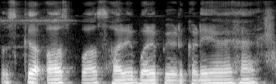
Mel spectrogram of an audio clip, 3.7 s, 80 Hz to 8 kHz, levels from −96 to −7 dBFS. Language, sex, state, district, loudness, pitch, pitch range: Hindi, male, Uttar Pradesh, Saharanpur, -16 LUFS, 125 Hz, 115-130 Hz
